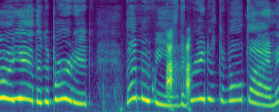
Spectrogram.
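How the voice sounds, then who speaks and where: Squeaky and at an extremely high pitch, this put-on character voice moves at a moderate pace. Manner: enthusiastic.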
